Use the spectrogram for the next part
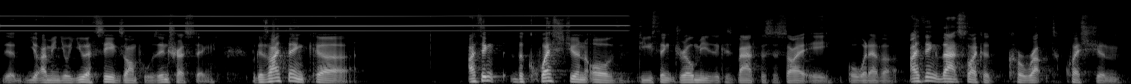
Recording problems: high-pitched whine; loud; until 6.5 s; 6 kHz, 8 dB below the speech

